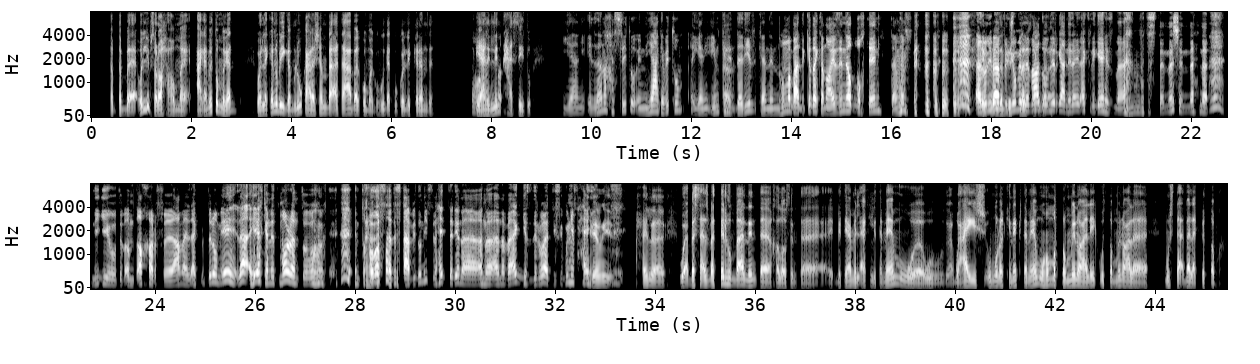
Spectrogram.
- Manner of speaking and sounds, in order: laughing while speaking: "تمام"; laugh; laughing while speaking: "ما"; laughing while speaking: "أنتم"; laugh; tapping; laughing while speaking: "في حالي"; laugh
- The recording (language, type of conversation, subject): Arabic, podcast, احكيلنا عن أول مرة طبخت فيها لحد بتحبه؟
